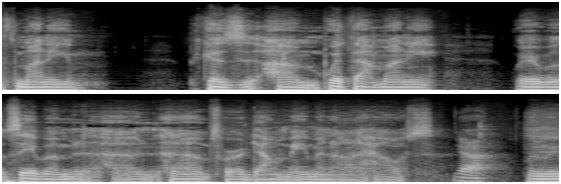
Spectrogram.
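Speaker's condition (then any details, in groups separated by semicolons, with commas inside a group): ALS; affects hand function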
